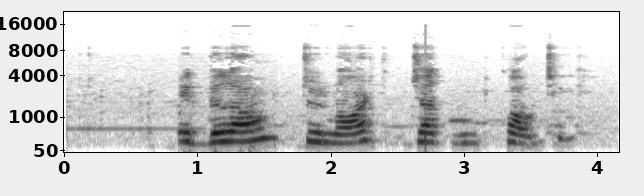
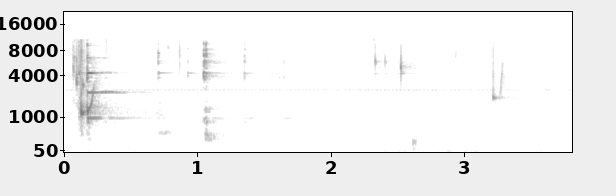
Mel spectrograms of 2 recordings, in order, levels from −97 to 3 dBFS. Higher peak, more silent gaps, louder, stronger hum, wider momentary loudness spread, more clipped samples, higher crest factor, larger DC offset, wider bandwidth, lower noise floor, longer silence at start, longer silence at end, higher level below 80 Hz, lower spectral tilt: first, -2 dBFS vs -26 dBFS; neither; first, -16 LUFS vs -53 LUFS; neither; about the same, 23 LU vs 21 LU; neither; second, 16 dB vs 34 dB; neither; second, 9.6 kHz vs 11 kHz; second, -51 dBFS vs -88 dBFS; first, 0.85 s vs 0.05 s; second, 0.4 s vs 0.55 s; first, -64 dBFS vs under -90 dBFS; first, -4.5 dB/octave vs 4 dB/octave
